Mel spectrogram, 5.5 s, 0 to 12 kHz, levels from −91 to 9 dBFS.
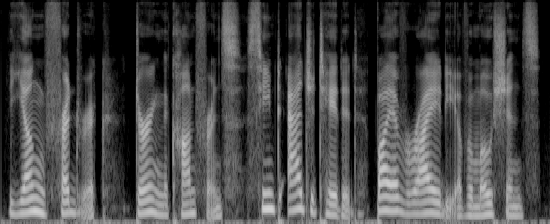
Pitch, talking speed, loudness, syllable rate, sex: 170 Hz, 140 wpm, -19 LUFS, 5.5 syllables/s, female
